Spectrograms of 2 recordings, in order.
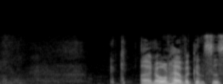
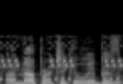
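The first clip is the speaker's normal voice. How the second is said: higher, quick character read; light, hurried higher voice; wrong character's voice; 13 semitones higher than usual. Acted. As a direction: read it high and brisk. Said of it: "Oh, wait, no, that's him".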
